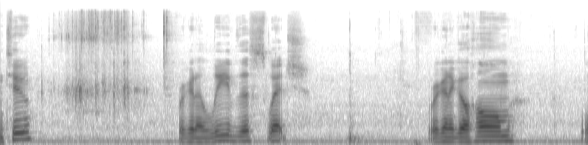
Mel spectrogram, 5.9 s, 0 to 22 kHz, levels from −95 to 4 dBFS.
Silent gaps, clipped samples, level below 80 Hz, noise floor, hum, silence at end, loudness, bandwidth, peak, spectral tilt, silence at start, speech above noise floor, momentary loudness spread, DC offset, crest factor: none; under 0.1%; -66 dBFS; -55 dBFS; none; 0 s; -33 LUFS; 16 kHz; -14 dBFS; -6 dB/octave; 0 s; 24 dB; 23 LU; under 0.1%; 20 dB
